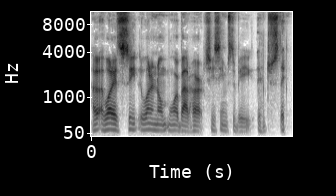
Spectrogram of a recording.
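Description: A man's voice: fairly low pitch, fairly quick, creaky, pushed and bright, no room sound. A man co-hosting a podcast in casual chat, tentatively groping for names and details. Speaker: podcast co-host.

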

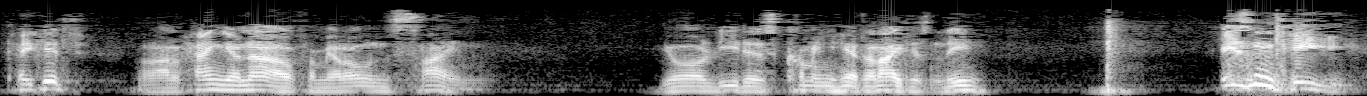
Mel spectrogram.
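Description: An actor playing a threatening French Republican official, barking harshly in a 1930s radio drama. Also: male voice, mid-range voice, big pitch swings, moderate pace, bright, forceful tone, husky, heavily acted. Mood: menacing. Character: menacing French Republican official making an arrest. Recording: muffled 1938 radio broadcast.

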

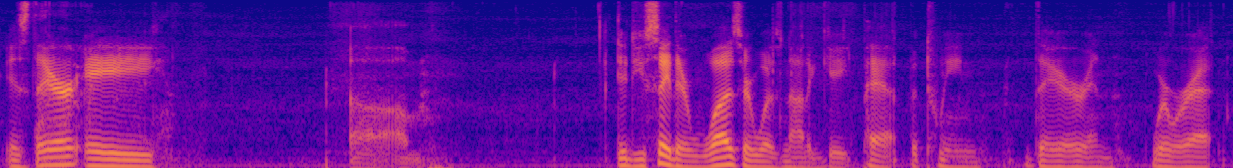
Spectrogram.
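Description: A man playing in a tabletop game, relaxed and a little hesitant. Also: fairly low pitch, slow, long pauses. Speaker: player. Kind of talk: casual game chat.

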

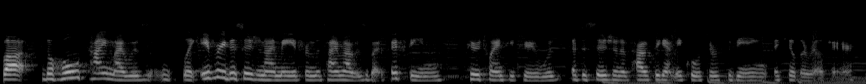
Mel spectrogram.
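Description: A young woman with a softened Glaswegian lilt talks in an earnest, chatty way, laughing easily as she goes. Her voice sits at an ordinary middle pitch. The sound is a little dull and lo-fi, with faint music underneath. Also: fairly even intonation, fast talker. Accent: softened Glaswegian Scottish. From Scotland. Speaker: podcast guest. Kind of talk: casual chat.

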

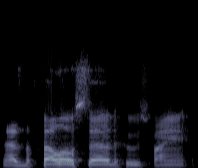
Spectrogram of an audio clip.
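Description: Man as shy genial celebrity speaker, medium pitch, mild formal speechmaking, radio play, dull recording. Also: normal speed, a bit bright, close to an everyday voice. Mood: genial, bashful. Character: mild-mannered, shy celebrity giving a genial hobby lecture. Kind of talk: radio play public address.

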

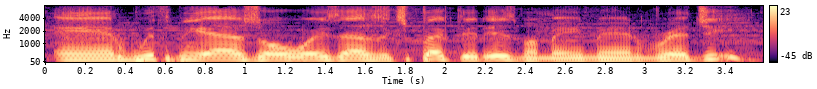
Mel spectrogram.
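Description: A man hosting a casual sports podcast, a bit hoarse, talking in a rambling, halting way. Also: on the high side, fairly even intonation, mellow, faint music behind. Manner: rambling, halting, with many restarts and fillers. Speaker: podcast host.

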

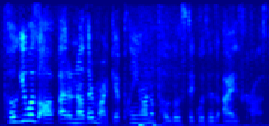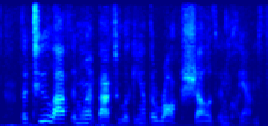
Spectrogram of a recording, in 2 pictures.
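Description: A woman's voice: on the high side, brisk, few pauses, rough recording. A woman reading scripted narration for a children's story as the narrator. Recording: faint background noise.

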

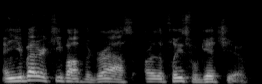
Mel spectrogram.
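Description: A man's voice: mid-range voice, fast talker, mellow, natural voice. A man voicing a sassy, stubborn, clever little sister in a storybook, cocky and insistent. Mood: proud.

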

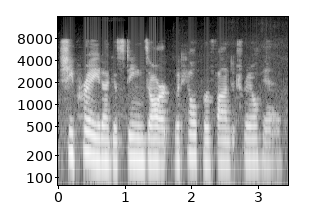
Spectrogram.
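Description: A woman's voice: fairly low pitch, steady tone, a little slow. A woman writer reading her own short story as scripted literary narration. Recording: dull lo-fi audio, background noise.

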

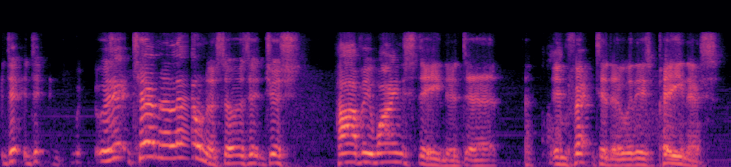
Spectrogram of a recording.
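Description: High gravelly guy rambling crude jokes, stammers then shouts, bit muffled. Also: lively intonation, measured pace. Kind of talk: crude comedic chat. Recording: slightly muffled with faint noise.

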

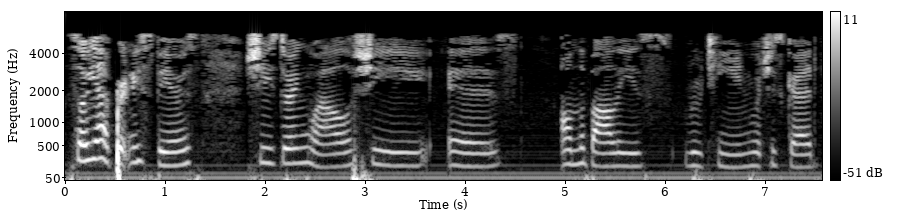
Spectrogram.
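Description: A young woman from England hosts a casual podcast, her mixed accent leaning mostly American. She talks slowly and nervously, drifting between thoughts with plenty of ums. The recording sounds dull and lo-fi, with faint music underneath. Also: medium pitch, fairly even intonation. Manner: nervous and rambling, lots of ums. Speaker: podcast host. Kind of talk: casual solo chat.

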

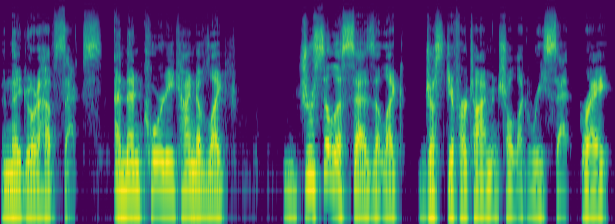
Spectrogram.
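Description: A man co-hosting a casual recap chat, talking in an animated, conversational way with the odd swear word. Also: mid-range voice, a little fast, dry recording, studio quality. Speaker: podcast co-host.

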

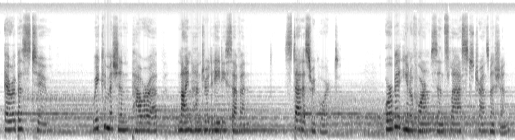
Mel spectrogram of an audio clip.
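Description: Woman acting as slow-speaking satellite transmission voice. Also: mid-range voice, close to an everyday voice. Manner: measured, detached recitation. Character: cold satellite voice transmitting status reports. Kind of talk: radio play acting.

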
